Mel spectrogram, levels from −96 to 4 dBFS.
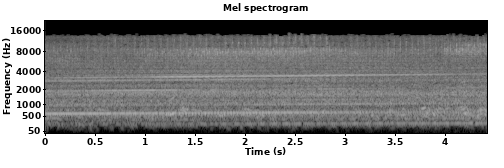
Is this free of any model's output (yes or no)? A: yes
